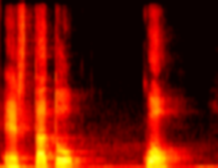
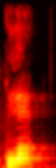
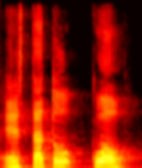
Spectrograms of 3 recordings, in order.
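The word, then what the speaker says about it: statu quo: Eso se pronuncia correctamente . Si has dicho , te has deslizado. Y es , sin ese al final.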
